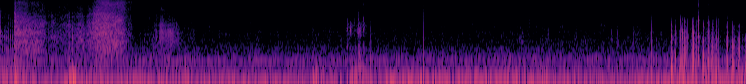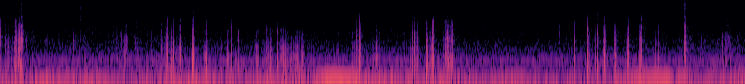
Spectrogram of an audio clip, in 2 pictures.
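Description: A thin metal pick tip scratches the surface of a black woven nylon mesh zippered case that is padded and hollow. Quiet, short bursts of dry scratching rise and fall over a steady low hum, with a denser cluster of quick scrapes in the second half.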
